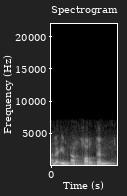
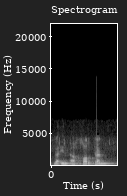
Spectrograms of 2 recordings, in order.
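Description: The two takes are said the same way.

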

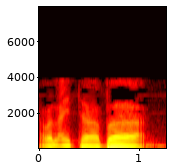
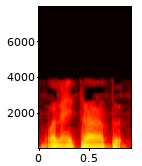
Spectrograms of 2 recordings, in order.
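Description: First: The word ends with a lengthened final vowel. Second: The word ends on a consonant, no final vowel. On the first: "setelah itu dengan mad wal itaba" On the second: "Kalau seandainya enggak ada alifnya kan wal'itab, dibacanya kan sukun"

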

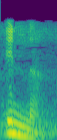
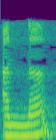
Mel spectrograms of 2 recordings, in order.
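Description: First: The word begins with an 'i' vowel. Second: The word begins with an 'a' vowel. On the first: The speaker calls it right. "tapi inna" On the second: The speaker calls it wrong. "Jangan anna"

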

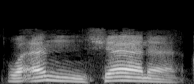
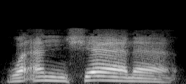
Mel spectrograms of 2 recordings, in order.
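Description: No difference in how they are said.

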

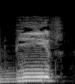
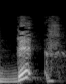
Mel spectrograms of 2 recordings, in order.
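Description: First: The glottal stop is replaced by a long vowel. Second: The word has a glottal stop in the middle. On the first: This is the reading of one transmitted recitation tradition. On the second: This is the basic reading of the word.

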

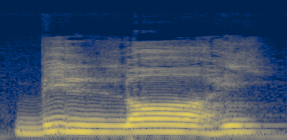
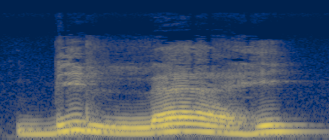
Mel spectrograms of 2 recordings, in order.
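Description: First: The L is heavy, with a full deep 'la'. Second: The L is light, sounding closer to 'le'. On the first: The speaker calls it wrong. "On ne dit pas Billahi" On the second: The speaker calls it right. "Non, on dit Billahi"

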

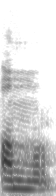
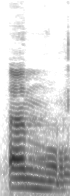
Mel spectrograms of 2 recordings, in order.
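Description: First: The opening hamza is heavy and thick. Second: The opening hamza is light and thin. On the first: The speaker calls it wrong. "نفخم الهمزة خطأ" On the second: The speaker calls it right. "لابد من تلطيف الهمزة وتلطيف الميم"

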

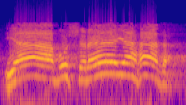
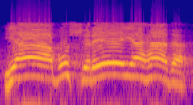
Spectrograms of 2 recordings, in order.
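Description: First: The long vowel is tilted only slightly toward i. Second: The long vowel is tilted strongly toward i. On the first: "تقليل" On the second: "لو إمالة كبرى"

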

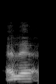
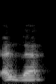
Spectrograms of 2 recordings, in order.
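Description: First: The l sound is short and single. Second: The l sound is doubled and held. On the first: The speaker calls it right. "ألا بفتح الهمزة تخفيف اللام" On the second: The speaker calls it wrong. "مش ألا"

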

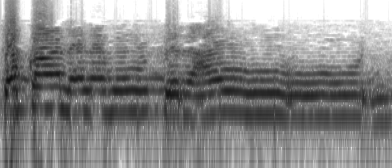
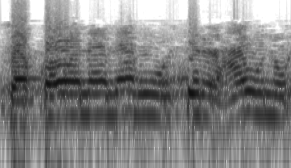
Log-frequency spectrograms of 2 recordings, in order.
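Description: First: The long vowel is held for four counts. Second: The vowel is not lengthened and runs on. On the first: The reciter stops on the word. "أربعة" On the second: The reciter continues without stopping. "مفيش مد عند الوصل"

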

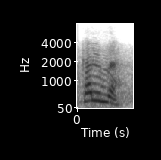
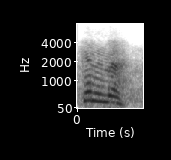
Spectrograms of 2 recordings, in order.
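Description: First: First vowel a, no vowel after l: kalma. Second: First vowel i, no vowel after l: kilma. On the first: "فتح الكاف مع سكون إيش؟ اللام" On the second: "ولغة ثالثة كسر الكاف مع سكون إيش؟ اللام"

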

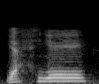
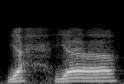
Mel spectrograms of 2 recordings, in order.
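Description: First: The final vowel leans strongly toward 'ee'. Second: The final vowel is a plain, open 'a'. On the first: "يخلط صوت الألف بصوت الياء أكثر" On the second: "فتحا وسطا"

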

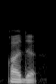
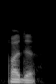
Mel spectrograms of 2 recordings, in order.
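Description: The two takes are said the same way.

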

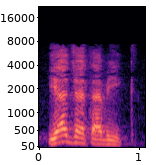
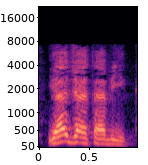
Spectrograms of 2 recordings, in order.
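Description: The two takes are said the same way.

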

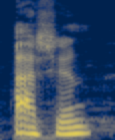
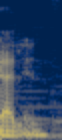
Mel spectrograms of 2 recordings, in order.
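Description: First: The middle consonant sounds like sh. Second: The middle consonant sounds like l. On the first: This is how the locals say the town's name. The speaker calls it wrong. "todo el mundo pronuncia mal el nombre del pueblo" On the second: This is how the name should properly be said. The speaker calls it right. "en realidad tendremos que decir Allen"

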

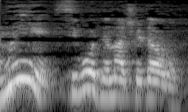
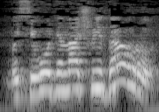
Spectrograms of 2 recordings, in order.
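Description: First: The word мы carries the main stress. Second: The word дауру carries the main stress. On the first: The point is who started it. "То есть речь идет о ком? О нас" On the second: The point is what was started. "Речь о чем идет? О дауре"

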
